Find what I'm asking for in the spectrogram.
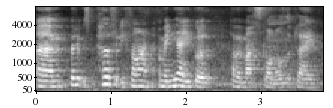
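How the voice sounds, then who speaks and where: Noticeable background noise surrounds the recording. A woman at medium pitch talks at a very fast pace. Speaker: property owner guest. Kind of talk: casual interview chat.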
